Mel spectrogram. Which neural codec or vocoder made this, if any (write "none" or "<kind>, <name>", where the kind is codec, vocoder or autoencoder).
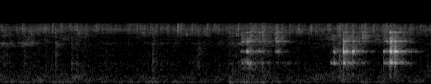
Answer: none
